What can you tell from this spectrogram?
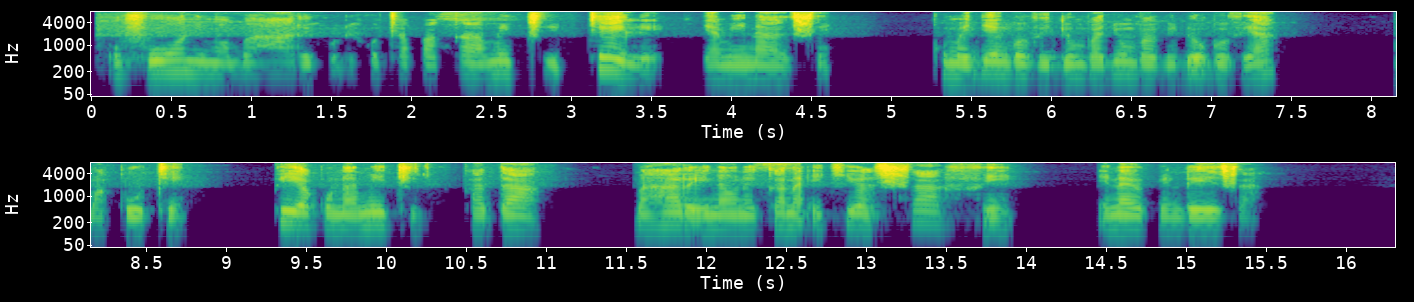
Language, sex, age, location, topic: Swahili, female, 25-35, Mombasa, government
